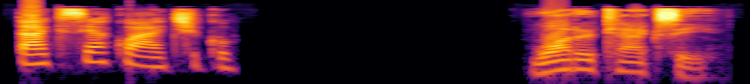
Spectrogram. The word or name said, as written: Taxi aquatico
